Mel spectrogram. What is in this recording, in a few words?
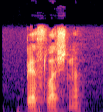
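"песласьны", Komi, male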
